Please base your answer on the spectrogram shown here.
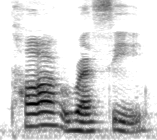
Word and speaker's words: Parsees: The same tribe in other countries was called Parsees. Parsees signify defenders of the faith, but it should be pronounced Parasi.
